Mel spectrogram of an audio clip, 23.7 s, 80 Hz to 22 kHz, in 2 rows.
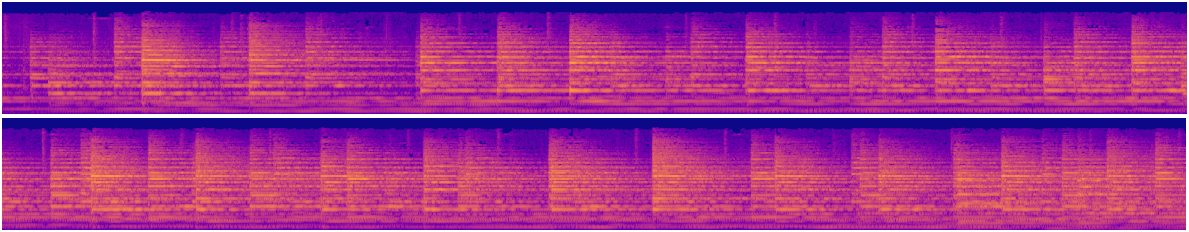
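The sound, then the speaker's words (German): Parish church bells of Maria Lichtmess in Bach, in the upper Lech valley, ring at noon: many overlapping strikes in a steady, rhythmic, continuous peal, loud and alone. “Es ist 12 Uhr. Sie hören die Glocken der Pfarrkirche zu Maria Lichtmess in Bach.”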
